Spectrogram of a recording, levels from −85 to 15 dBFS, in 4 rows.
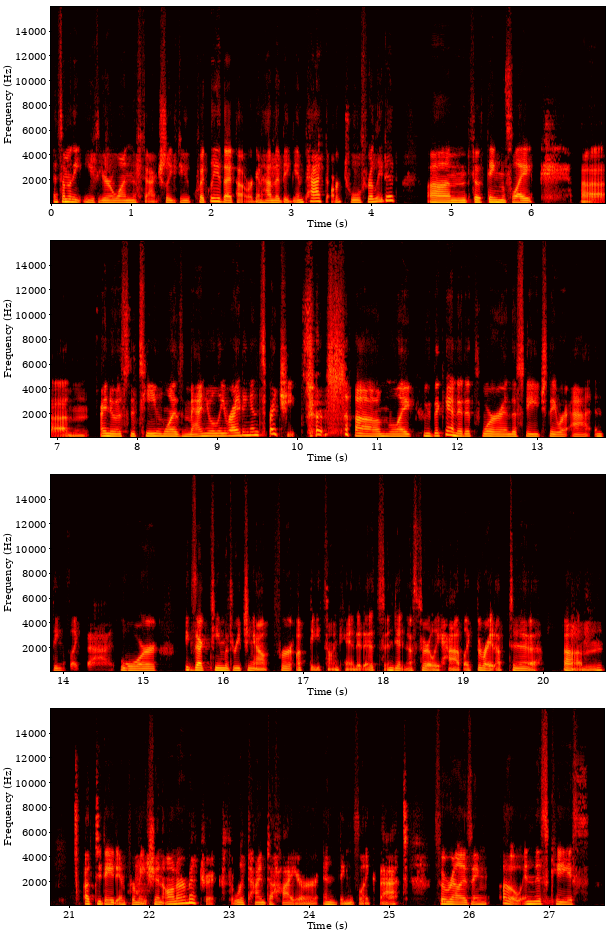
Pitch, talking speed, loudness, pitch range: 185 Hz, 205 wpm, -28 LUFS, 170-205 Hz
